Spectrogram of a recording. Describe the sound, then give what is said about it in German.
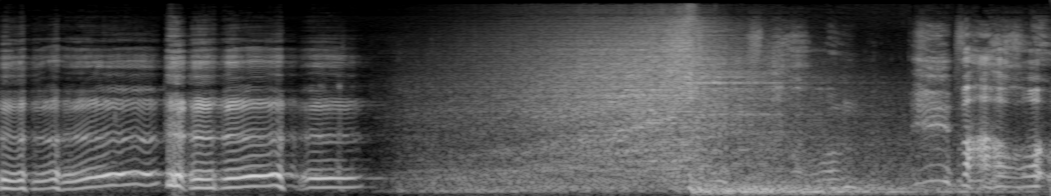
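A woman wails and sobs in wavering, breathy cries, then a loud rushing noise swells and fades before her sobbing starts again. “Hören Sie doch auf zu weinen.”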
